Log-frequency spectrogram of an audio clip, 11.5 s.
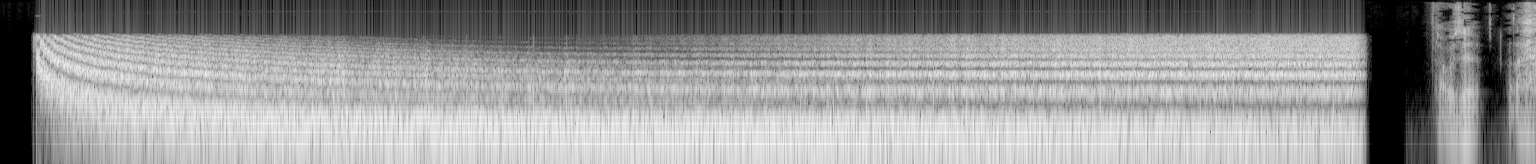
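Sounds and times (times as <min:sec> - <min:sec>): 
sonification of the early universe's first million years: 0:00.2 - 0:10.3
speech: 0:10.9 - 0:11.1.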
